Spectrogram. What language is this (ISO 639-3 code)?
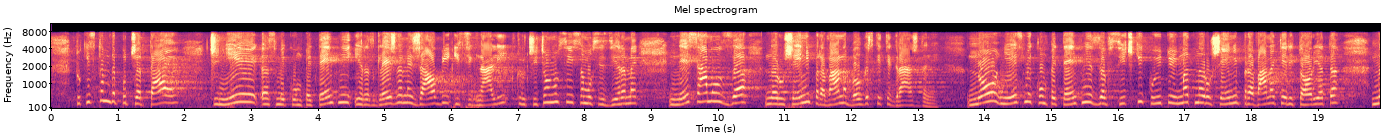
bul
